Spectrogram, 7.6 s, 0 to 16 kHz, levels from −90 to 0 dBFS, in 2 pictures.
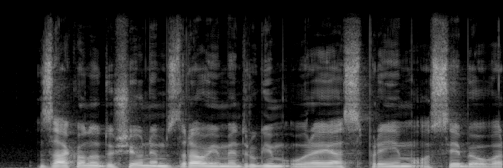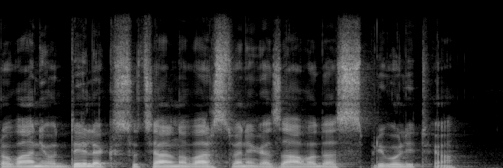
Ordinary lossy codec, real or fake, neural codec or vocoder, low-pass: none; real; none; 14.4 kHz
